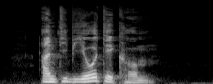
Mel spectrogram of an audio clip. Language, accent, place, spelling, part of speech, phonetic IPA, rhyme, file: German, Germany, Berlin, Antibiotikum, noun, [antiˈbi̯oːtikʊm], -oːtikʊm, De-Antibiotikum.ogg
- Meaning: antibiotic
